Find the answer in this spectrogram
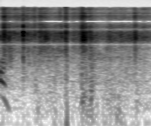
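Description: A man groans "oh" with a falling pitch at the start, then his hands and knees crunch into snow and his puffy jacket rustles in short, irregular crackles as he crawls up a snowy slope.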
